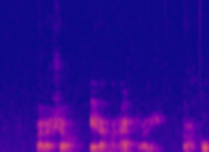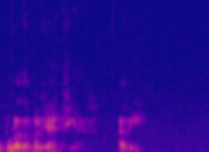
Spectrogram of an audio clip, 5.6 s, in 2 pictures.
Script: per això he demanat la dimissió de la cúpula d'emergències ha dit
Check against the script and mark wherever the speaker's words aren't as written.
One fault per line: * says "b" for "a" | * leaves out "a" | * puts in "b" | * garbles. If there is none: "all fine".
* says "dit" for "dimissió"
